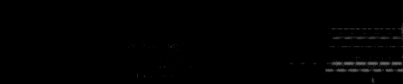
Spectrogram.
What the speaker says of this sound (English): I'm going to get that phone.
